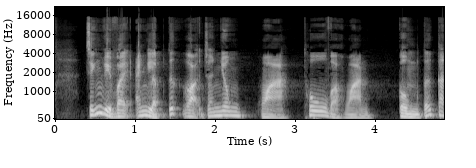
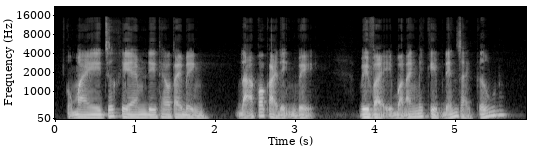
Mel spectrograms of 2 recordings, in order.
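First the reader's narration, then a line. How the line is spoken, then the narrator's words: Smiling. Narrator (Vietnamese): Nam mỉm cười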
